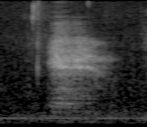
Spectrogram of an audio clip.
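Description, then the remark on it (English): A single breathy inhale through the nose, a soft airy sniff of a drink before tasting it, lasting under a second, quiet and alone with no talking. “I had to sniff it first.”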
